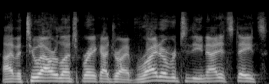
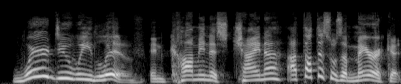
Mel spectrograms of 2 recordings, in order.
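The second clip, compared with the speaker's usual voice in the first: raised-voice rhetorical challenge; retold indignant outburst; 6 semitones higher, 3 dB louder than usual. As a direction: protest in incredulous outrage. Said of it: "This is exactly what I said".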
